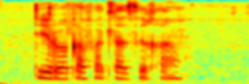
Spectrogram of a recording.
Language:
Tswana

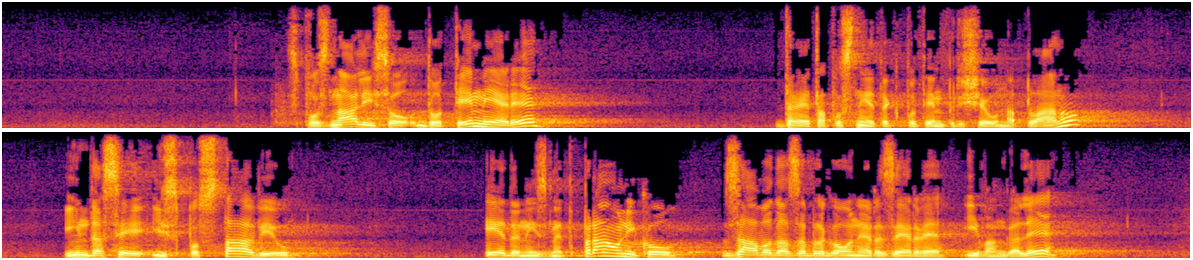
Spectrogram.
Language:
Slovenian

